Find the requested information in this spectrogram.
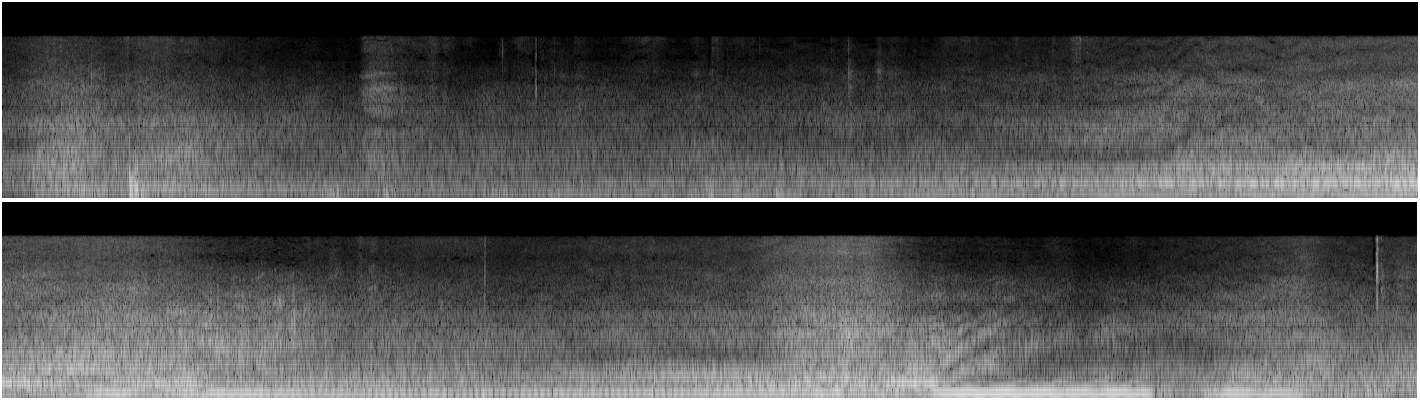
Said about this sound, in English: Sorry, there's a lot of buses coming by.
